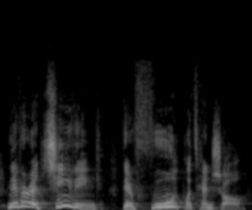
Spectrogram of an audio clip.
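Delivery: usual speaking voice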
